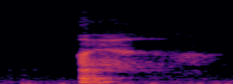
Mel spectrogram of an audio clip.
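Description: A man's sigh: one sudden breath out a little under a second in, fading away over the next second.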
